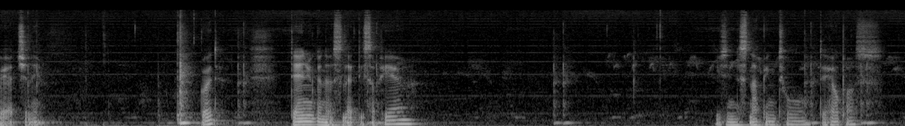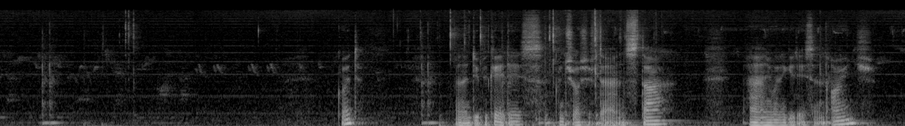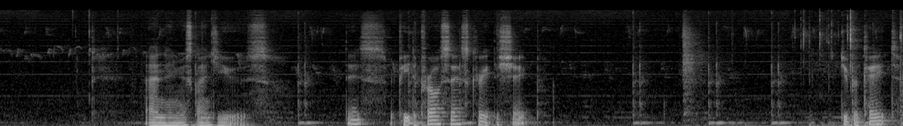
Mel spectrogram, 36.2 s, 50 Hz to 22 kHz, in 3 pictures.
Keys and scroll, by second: 1.1 s, 13.1 shift+s, 20.0 8, 20.7 d, 23.5 s, 33.8 s, 35.1 d.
